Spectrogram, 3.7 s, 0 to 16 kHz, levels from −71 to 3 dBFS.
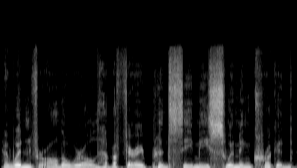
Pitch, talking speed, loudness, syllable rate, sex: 155 Hz, 225 wpm, -17 LUFS, 5.0 syllables/s, male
